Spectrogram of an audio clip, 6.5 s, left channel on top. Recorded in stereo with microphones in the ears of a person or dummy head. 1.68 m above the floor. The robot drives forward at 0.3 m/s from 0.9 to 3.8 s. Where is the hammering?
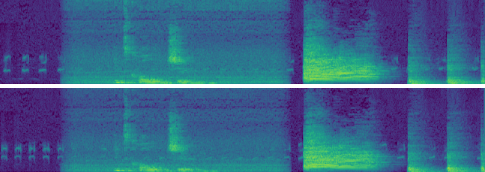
30° right (ahead or behind), 1.4 m.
